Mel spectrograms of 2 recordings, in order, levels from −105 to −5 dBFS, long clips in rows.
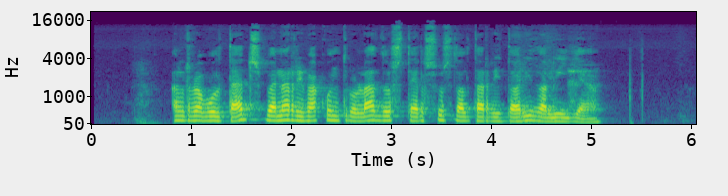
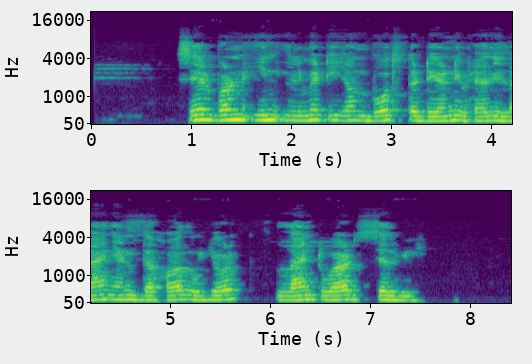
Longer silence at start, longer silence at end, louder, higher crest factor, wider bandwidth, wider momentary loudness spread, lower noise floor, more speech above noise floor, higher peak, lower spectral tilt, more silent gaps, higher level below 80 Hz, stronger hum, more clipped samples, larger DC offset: about the same, 0.8 s vs 0.9 s; about the same, 0.95 s vs 0.9 s; about the same, -18 LUFS vs -18 LUFS; about the same, 16 dB vs 16 dB; first, 14 kHz vs 7.8 kHz; about the same, 7 LU vs 9 LU; second, -60 dBFS vs -81 dBFS; second, 43 dB vs 63 dB; about the same, -2 dBFS vs -2 dBFS; about the same, -6 dB/octave vs -6.5 dB/octave; neither; about the same, -56 dBFS vs -56 dBFS; neither; neither; neither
